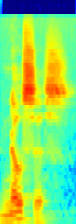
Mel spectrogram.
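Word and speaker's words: gnosis: in most areas well the actual word in Greek comes from that word nosis where we get the word knowledge there's his GN o and we use the KN o there's a silent letter to start either way but it's so-called knowledge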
